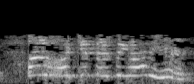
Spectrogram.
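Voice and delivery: retold panicked outburst, hammed up; startled recoil. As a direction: jerk back from the spider in the face. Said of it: "puts it right in my face and goes".

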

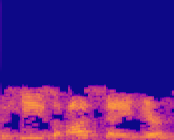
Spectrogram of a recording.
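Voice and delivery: "a" held and stressed, said slowly; a teacher singling out "a". Shown as a demonstration. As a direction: linger on "a" before Savior. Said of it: "in Luke chapter two eleven".

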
